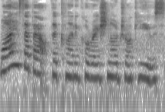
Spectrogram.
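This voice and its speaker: A woman's medium-pitched voice in a Chinese accent, with music in the background. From China, Shanghai. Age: 20s. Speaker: pharmacist and scholarship applicant. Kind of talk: scripted self-introduction. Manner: formal.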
